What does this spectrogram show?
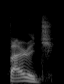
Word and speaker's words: Farage: That's why we've got That's why we've got leaders like Farage. Very European name. If it was British, it'd be pronounced uh Farage, like Garage, you know.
